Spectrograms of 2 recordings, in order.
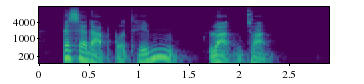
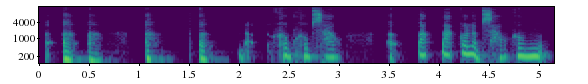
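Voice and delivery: higher, stammering woman's voice; flustered woman; 9 semitones higher than usual. A narrator's reading. Liên, having crashed into a man, stammers flustered.

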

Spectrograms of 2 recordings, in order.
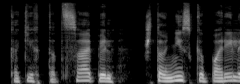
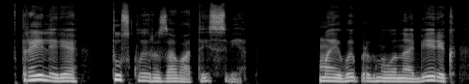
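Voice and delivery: ordinary delivery

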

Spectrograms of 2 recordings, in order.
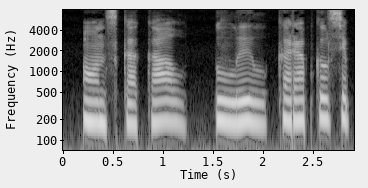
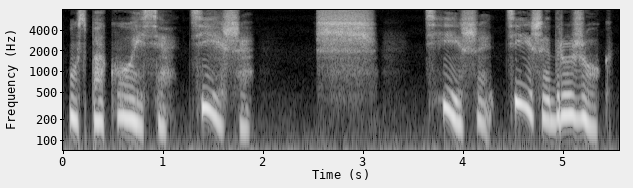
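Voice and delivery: whispering; slower than usual. A narrator's reading. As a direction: hush the horse in a whisper. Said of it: "зашептала". (шёпотом успокаивая коня)

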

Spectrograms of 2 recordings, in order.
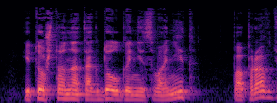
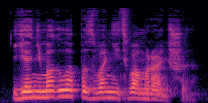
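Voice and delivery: usual speaking voice

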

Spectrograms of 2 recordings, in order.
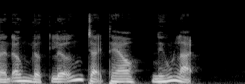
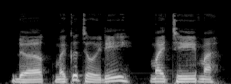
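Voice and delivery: plain reading voice

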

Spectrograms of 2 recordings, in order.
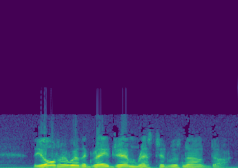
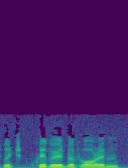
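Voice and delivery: usual speaking voice

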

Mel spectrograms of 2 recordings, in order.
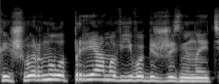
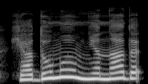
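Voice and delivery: put-on high child's voice; puzzled boy; 11 semitones higher, 4 dB louder than usual. A narrator's reading. Danny drawn toward the light, puzzled. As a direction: reason it out like a bewildered boy. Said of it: "озадаченно ответил Дэнни".

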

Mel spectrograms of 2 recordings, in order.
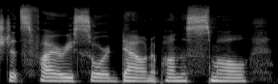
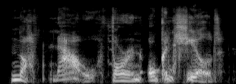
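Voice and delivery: lightly snapped wizard's rebuke. A narrator's reading. Wizard cutting off Thorin's question, snapping. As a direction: cut him off with a firm, impatient snap. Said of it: "Gandalf snapped".

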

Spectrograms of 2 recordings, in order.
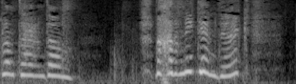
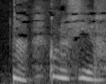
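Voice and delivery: soft unvoiced whisper; 4 semitones lower, 6 dB quieter, faster than usual. [name] whispers to Dirk to come closer. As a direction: draw him close in a whisper.

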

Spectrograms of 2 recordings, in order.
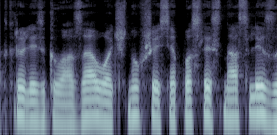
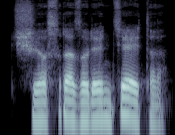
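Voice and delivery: usual speaking voice

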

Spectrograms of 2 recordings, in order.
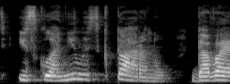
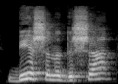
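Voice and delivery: ordinary delivery, nothing marked

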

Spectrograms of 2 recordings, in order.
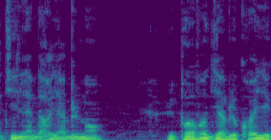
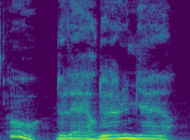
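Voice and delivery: much higher, louder cry of relief; joyful shout; 9 semitones higher, 4 dB louder than usual. A narrator's reading. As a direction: shout out at the sight of daylight. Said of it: "hurla Benoît". (cri de joie en voyant le ciel)

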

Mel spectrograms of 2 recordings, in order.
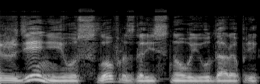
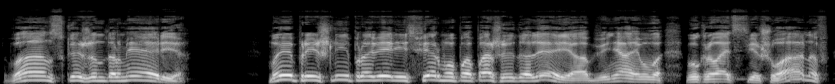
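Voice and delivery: loud, much higher announcing shout; official shout; 9 semitones higher, 7 dB louder than usual. A narrator's reading. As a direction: announce yourselves loudly at the gate. Fake gendarmes announce themselves.

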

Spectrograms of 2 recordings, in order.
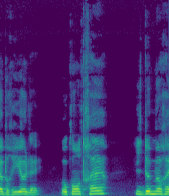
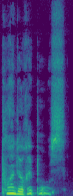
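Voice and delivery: ordinary delivery

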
